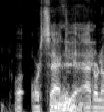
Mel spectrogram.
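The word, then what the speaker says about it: Psaki: of the lovely gen saki or sakia i don't know how to pronounce it right nutsacky um yeah i think it i think it is just sake is the pronunciation yeah i don't know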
